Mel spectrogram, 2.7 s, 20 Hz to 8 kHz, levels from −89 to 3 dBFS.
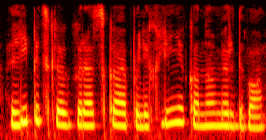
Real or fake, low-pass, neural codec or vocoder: real; 7.2 kHz; none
